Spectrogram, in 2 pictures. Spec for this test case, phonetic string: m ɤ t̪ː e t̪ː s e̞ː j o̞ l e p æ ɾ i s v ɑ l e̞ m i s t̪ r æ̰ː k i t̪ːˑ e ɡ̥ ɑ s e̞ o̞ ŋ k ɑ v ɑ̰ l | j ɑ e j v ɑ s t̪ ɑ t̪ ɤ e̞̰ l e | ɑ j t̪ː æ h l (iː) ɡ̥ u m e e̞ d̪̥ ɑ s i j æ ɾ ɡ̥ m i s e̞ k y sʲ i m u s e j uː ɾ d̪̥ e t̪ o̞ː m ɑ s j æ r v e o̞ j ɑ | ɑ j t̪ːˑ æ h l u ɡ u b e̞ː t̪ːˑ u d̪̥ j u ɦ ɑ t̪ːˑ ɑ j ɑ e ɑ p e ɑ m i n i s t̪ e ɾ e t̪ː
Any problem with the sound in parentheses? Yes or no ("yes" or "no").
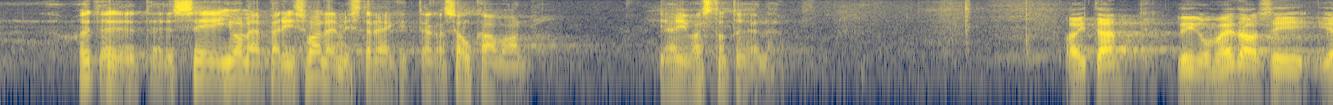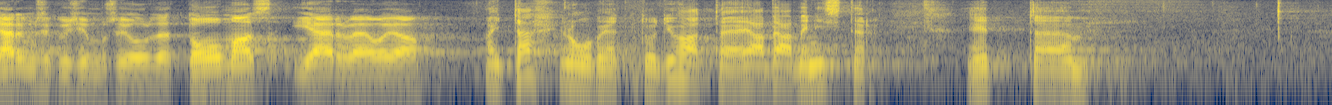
no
